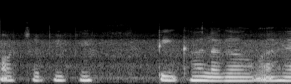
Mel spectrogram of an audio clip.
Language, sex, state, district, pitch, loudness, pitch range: Hindi, female, Bihar, Gaya, 190 Hz, -15 LUFS, 175-200 Hz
